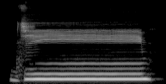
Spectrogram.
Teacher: जुबान के दरमियान और ऊपर के तालु के दरमियान से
